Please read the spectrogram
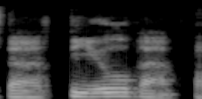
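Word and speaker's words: Thiaoouba: Well, the author, Michel Desmarquet, pronounces as Theoba Prophecy. – The Theoba Prophecy, okay. – Which is similar to the pronunciation of Jehovah, which has a connection to the Bible.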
